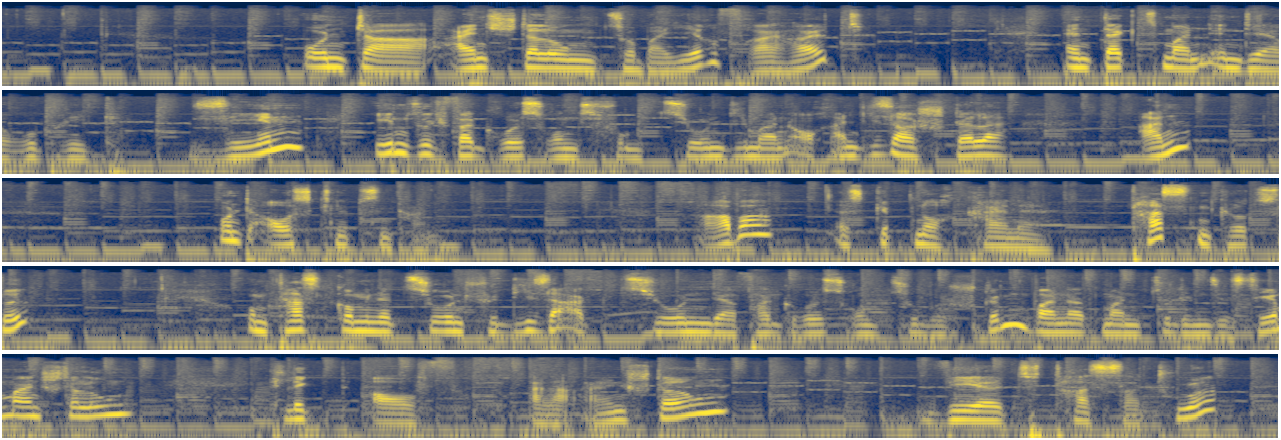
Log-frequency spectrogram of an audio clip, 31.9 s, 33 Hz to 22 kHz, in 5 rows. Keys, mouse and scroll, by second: 0.0-1.1 drag, 1.8 click, 3.5-5.4 drag, 11.7 click, 13.7-14.8 drag, 27.6-29.3 drag, 30.2-31.9 drag.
